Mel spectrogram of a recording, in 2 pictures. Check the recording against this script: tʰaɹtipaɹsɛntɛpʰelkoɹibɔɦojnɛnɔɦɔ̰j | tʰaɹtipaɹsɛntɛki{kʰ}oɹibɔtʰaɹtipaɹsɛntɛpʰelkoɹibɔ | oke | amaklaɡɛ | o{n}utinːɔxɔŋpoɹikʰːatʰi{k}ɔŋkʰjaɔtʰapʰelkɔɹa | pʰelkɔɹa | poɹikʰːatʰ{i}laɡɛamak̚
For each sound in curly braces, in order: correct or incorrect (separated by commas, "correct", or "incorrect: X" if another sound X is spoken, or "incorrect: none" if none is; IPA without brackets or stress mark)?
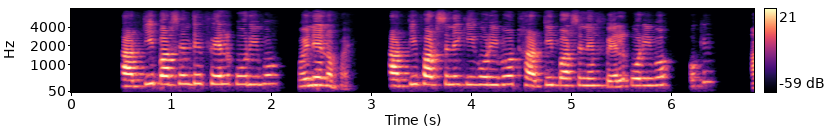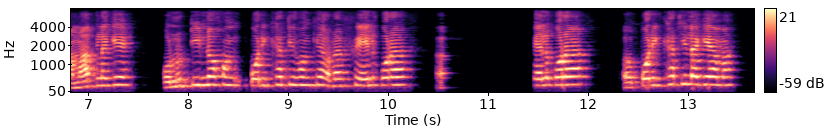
incorrect: k, correct, incorrect: x, correct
